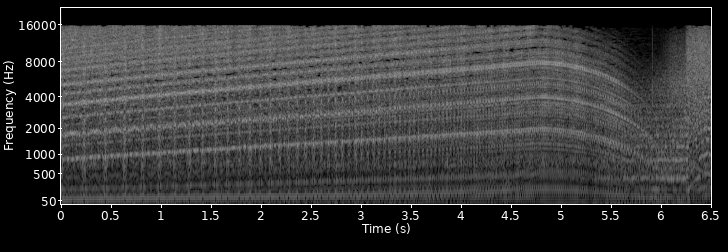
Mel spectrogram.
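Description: Hardstyle build-up. A pitched synth riser climbs steadily for about five seconds, then dives sharply in pitch near the end, over a low bass rumble that thins out before the dive.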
